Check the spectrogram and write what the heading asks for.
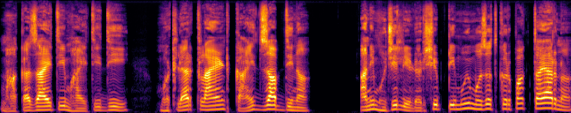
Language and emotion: Goan Konkani, sad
